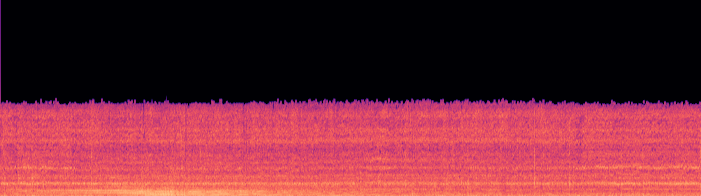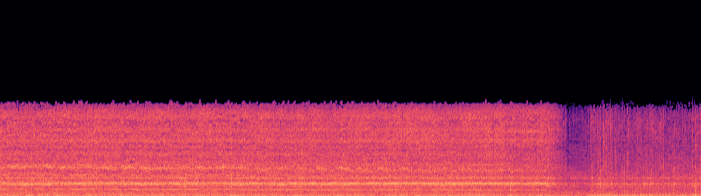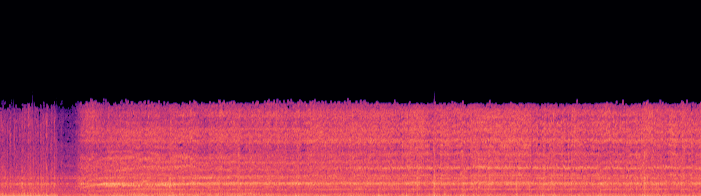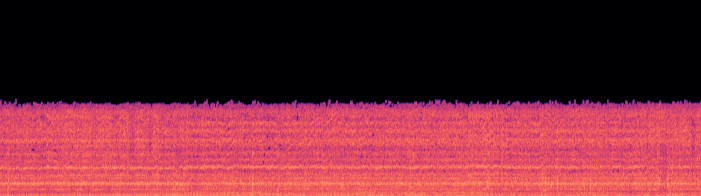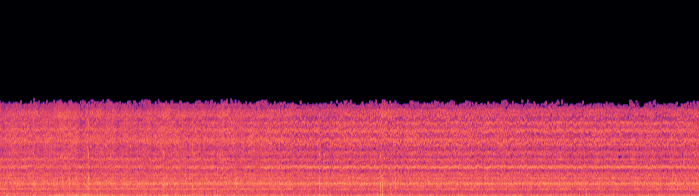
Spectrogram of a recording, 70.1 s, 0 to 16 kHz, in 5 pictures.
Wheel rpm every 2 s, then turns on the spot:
150, 140, 150, 150, 150, 150, 150, 140, 150, 140, 140, 140, 100, 30, 30, 110, 140, 150, 150, 150, 150, 150, 150, 160, 150, 160, 160, 160, 160, 160, 160, 160, 160, 160, 160.
26-28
